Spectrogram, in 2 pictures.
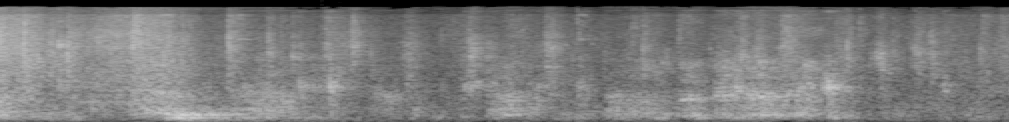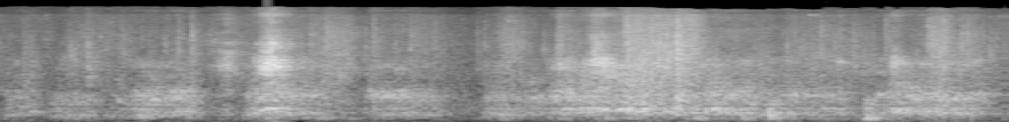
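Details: Four English Bulldog puppies at play while Kona referees their fights; uneven bursts of rough, noisy growls and yips, loudest near the middle and end, with scuffling and rustling throughout.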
